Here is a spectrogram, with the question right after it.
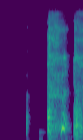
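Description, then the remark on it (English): A man coughs right up against the microphone, a loud, rough burst followed by a shorter second one, unaccompanied by any talking. “Cough into the mic some more.”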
